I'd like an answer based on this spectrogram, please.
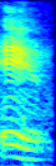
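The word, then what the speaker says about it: heir: our honor and honest, the letter H is silent. So what is meant by hair or air? Sometimes we call it hair but the actual pronunciation is air.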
